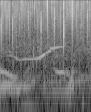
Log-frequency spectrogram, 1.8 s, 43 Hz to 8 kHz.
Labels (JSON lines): {"label": "biophony", "recorder": "SoundTrap 300"}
